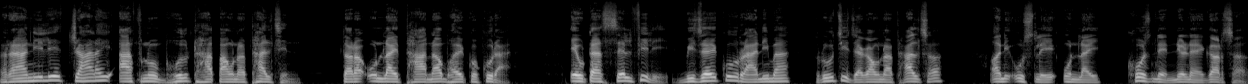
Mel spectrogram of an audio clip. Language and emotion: Nepali, neutral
